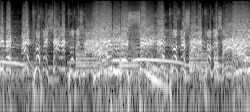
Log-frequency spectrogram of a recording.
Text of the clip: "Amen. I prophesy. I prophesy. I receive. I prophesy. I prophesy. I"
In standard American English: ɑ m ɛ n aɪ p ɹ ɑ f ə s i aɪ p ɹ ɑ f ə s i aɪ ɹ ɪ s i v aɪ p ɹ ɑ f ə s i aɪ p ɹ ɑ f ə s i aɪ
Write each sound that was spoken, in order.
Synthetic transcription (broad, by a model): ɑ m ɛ aɪ p ɹ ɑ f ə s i aɪ p ɹ ɑ f ə s i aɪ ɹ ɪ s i aɪ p ɹ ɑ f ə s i aɪ p ɹ ɑ f ə s i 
